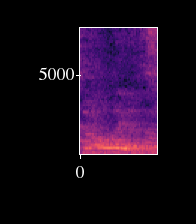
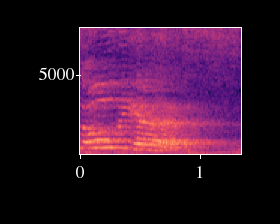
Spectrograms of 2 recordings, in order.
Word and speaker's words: soleus: Soleus. Soleus.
